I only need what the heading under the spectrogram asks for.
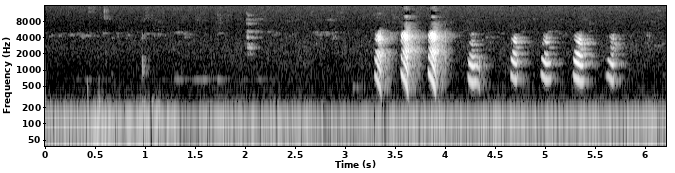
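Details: Pet Indian ringneck parakeet vocalizing indoors: after faint chirps, a run of loud harsh squawks rising then repeating in shorter evenly spaced bursts over about three seconds, with low background hum.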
